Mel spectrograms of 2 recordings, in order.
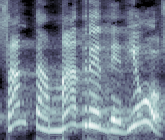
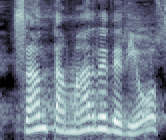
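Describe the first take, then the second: First: "Santa Madre de Dios" much higher, slow and swooping; "Santa Madre de Dios" stretched out, pitched right up; awed emphasis. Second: "Santa Madre de Dios" drawn out slowly, higher pitched; "Santa Madre de Dios" slow and deliberate, first statement; measured prayer line. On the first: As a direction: marvel at every word of "Santa Madre de Dios". Repeats prayer line with amazed emphasis. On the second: Prayer line, then repeated for emphasis. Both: Shown as a demonstration.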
